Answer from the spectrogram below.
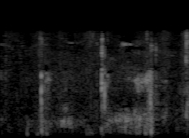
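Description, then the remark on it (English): Gritty crunching steps over many loose stones, a few uneven footfalls with scraping grinding between them, quiet, with no voices. “Just again have to crunch over these many, many stones.”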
